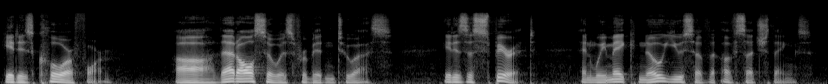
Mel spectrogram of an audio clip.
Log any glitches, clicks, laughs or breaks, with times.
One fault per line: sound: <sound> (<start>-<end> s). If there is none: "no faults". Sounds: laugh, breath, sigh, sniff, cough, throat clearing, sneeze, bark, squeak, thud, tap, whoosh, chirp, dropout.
no faults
